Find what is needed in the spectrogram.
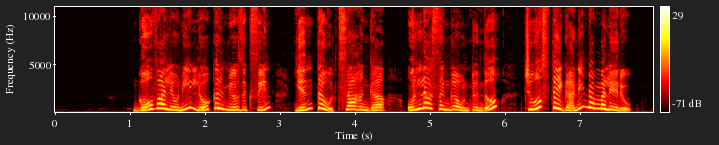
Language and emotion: Telugu, surprised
